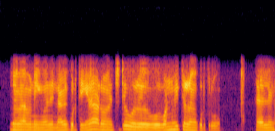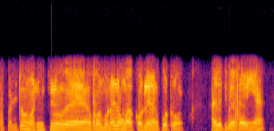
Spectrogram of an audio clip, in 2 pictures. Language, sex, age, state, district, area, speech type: Tamil, male, 18-30, Tamil Nadu, Kallakurichi, rural, conversation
